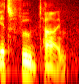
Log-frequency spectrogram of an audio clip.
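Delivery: put-on soft, robotic little child voice. Quoting how they ask for food instead of just asking, in a monotone. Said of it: "they're very monotone".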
